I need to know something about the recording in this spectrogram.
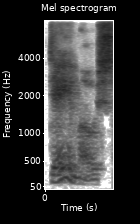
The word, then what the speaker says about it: Deimos: like you know uh there's a moon of Mars d-e-i-m-o-symos demos yeah yeah which one and I think it's Deimos I mean it just depends it's Greek and who uses ancient Greek to pronounce things now we've corrupted all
